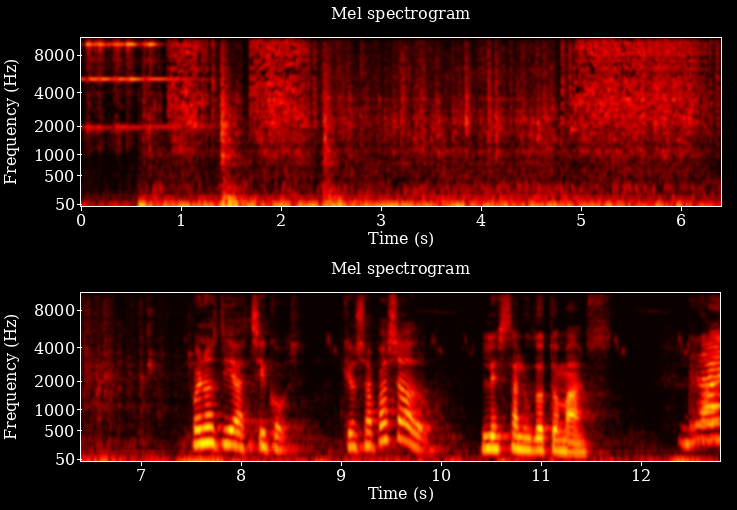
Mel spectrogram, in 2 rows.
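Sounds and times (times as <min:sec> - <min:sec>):
bicycle bell ringing: 0:00.0 - 0:02.0
bicycle rolling by with ratcheting clicking wheels: 0:00.0 - 0:10.3
bicycle trailer rattling: 0:00.6 - 0:12.6
speech: 0:07.5 - 0:11.6, 0:12.4 - 0:12.7.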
